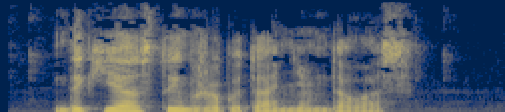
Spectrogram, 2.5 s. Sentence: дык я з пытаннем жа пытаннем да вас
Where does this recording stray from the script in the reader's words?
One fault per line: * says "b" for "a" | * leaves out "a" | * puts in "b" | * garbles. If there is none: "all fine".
* says "тым" for "пытаннем"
